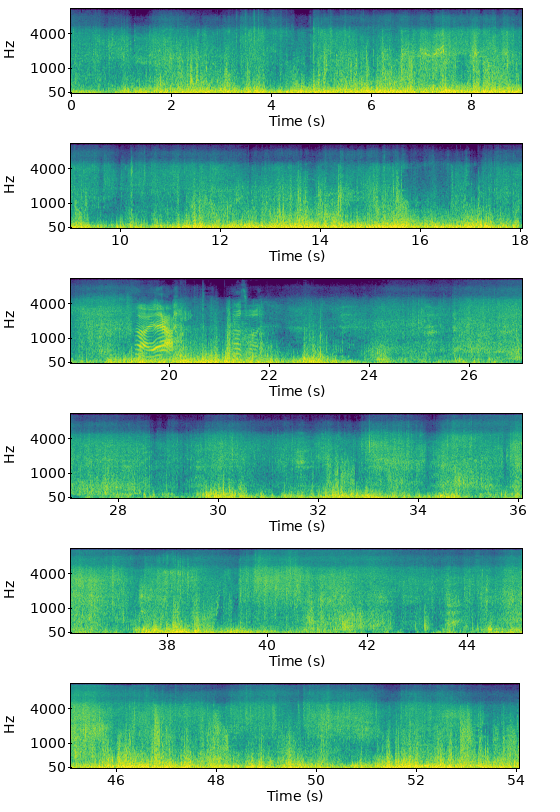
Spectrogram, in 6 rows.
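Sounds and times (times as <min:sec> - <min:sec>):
skis scraping over snow: 0:00.0 - 0:19.3, 0:24.0 - 0:30.9, 0:31.6 - 0:54.0
wind buffeting microphone: 0:00.0 - 0:54.0
skis hissing and scraping on snow: 0:25.9 - 0:28.4, 0:34.7 - 0:46.7.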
